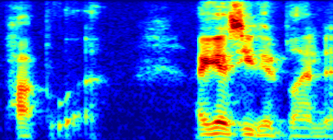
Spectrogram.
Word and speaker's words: Papua: few countries okay so papua new guinea papua it's not really blended like that papua i guess you could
